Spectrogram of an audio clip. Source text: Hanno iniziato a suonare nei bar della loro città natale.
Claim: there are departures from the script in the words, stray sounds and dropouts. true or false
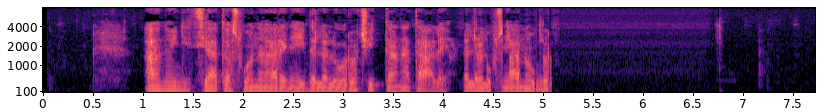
true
